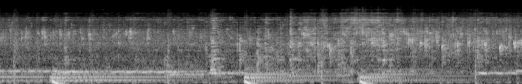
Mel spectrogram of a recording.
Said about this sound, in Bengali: পেঁয়াজটা একটু ভাজা হয়ে আসে।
